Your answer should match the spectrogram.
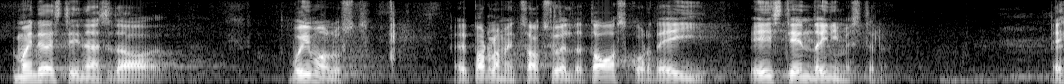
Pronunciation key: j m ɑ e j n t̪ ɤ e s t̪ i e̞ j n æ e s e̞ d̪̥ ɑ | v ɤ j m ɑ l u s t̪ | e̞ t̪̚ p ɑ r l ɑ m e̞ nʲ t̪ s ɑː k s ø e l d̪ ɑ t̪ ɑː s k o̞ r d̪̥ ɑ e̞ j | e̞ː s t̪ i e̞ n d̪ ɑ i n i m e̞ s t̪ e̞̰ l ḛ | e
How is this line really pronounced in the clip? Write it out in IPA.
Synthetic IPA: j m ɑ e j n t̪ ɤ e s t̪ i e̞ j n æ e s e̞ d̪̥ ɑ | v ɤ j m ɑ l u s t̪ | e̞ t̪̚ p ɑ r l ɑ m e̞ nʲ t̪ s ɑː k s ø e l d̪ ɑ t̪ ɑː s k o̞ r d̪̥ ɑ e̞ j | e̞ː s t̪ i e̞ n d̪ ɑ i n i m e̞ s t̪ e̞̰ l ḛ | e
